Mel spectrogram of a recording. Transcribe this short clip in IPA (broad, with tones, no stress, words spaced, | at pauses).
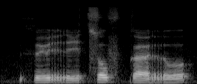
θy˨˦ ri˨˦t͡so˦˥f kœ˧˩rʊ˨˦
